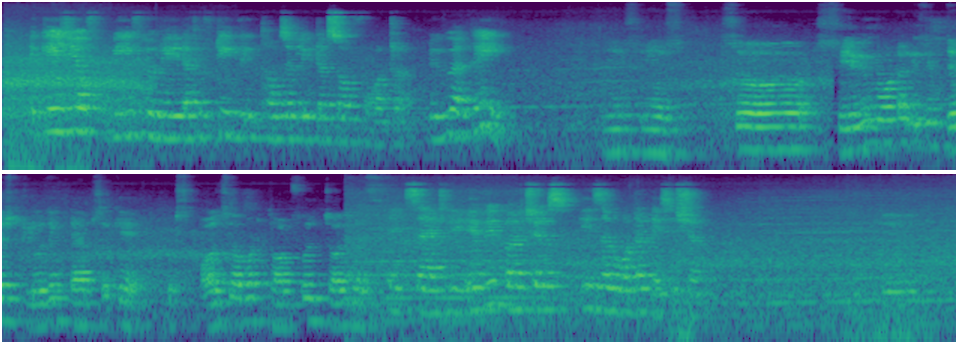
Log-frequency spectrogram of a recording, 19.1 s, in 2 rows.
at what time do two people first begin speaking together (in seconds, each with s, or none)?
none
